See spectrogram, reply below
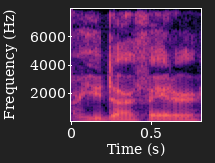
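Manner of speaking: ordinary talk, nothing marked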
